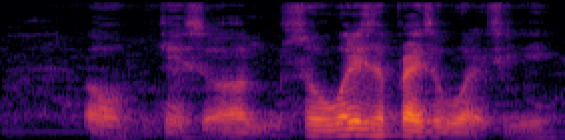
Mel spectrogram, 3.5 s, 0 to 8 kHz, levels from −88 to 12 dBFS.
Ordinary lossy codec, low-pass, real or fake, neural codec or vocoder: none; 7.2 kHz; real; none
